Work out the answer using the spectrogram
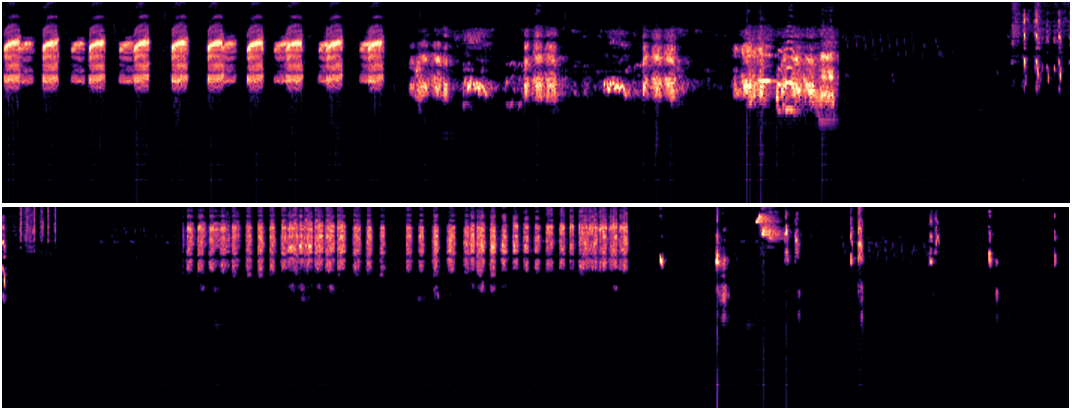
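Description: A frog calling in a fast series of short croaks, about three a second, then a slower run of lower calls. Later come a brief high squeak, a long buzzing trill and scattered short chirps.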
